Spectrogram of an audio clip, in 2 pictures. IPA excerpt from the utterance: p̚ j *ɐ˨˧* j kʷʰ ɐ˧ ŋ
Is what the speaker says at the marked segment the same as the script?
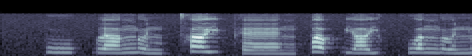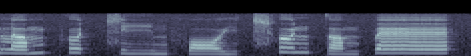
yes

